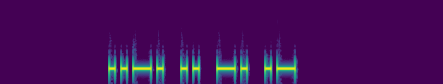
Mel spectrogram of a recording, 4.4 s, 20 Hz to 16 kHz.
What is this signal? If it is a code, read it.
Morse code, heard as a keyed tone, about 20 wpm, 700 Hz. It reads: FINA
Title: Build A Word - 1 Letter At A Time - 3 to 5-Letter Words - 20wpm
